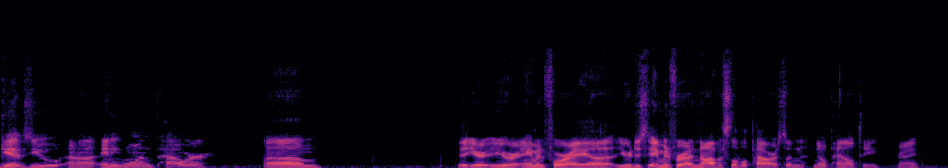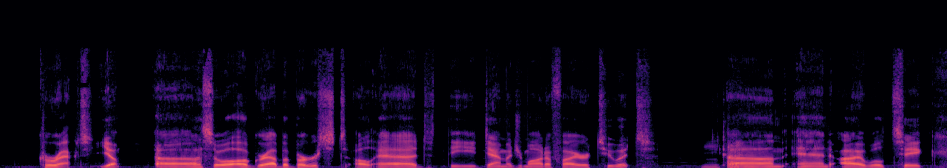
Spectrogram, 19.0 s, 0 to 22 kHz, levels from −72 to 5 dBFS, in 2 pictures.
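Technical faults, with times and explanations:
4.65–4.71 s and 7.53–7.56 s, corrupt frame decoded: damaged bits in the compressed stream got played anyway, so misread gains and codes throw energy into the wrong frequencies. The first hits a couple of frames, peaking around -20 dBFS; the second, a single frame, is fainter, near -35 dBFS.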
